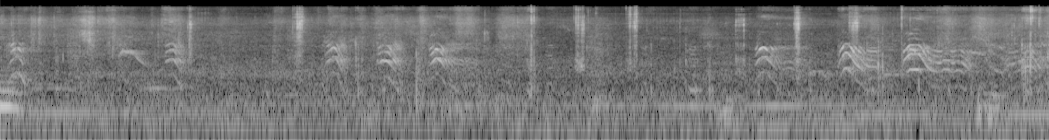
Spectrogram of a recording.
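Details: Rottweiler puppies nursing from their mother; repeated high, thin whimpers and squeaks rising and falling, scattered through the clip over a steady low hum, with a woman speaking Portuguese softly in the background.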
